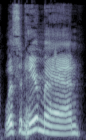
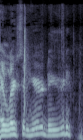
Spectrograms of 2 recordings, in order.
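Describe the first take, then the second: First: High, lightly voiced questioner; eager guy voice. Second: Mysterious dude. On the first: Guy at the bar asks about spooky business, high voice. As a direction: pitch it up to get the stranger's attention. Guy approaches the mysterious dude. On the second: Retold or imitated. Mysterious drinker answers the guy, understated cryptic voice. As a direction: keep it subdued and secretive. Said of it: "He's like this super mysterious dude".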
